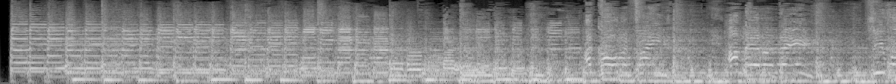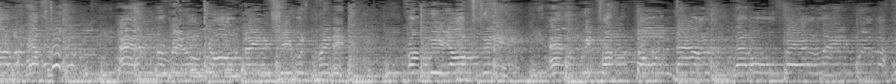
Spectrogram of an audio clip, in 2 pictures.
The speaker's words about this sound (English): He discovered that if he dislodged one of the tubes in his amp, something that he did to try to replicate the sound from a damaged amplifier, he ended up with this sound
